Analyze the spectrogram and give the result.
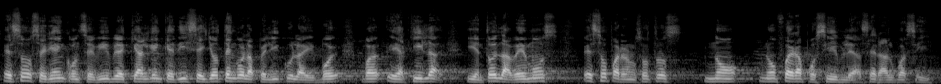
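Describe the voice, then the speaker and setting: A man's voice: medium pitch, a little fast, hardly any pauses, darkish tone. An older man from the United States with a Chicano Spanish accent, giving a thoughtful lecture and answering audience questions, often restarting his phrases. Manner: thoughtful, with frequent restarts and fillers. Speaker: guest lecturer, historian. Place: lecture hall. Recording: lecture hall with long reverb.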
